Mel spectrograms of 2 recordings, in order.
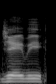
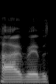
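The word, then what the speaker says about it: Jaime: she was just like okay have a seat Jamie and then he's like no it's actually pronounced High man she's like right over there Jamie and I thought that was funny because it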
